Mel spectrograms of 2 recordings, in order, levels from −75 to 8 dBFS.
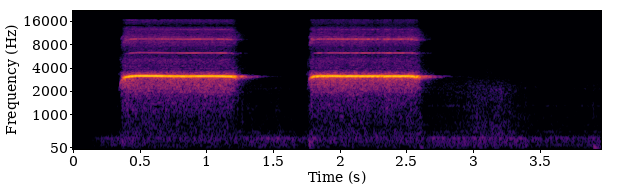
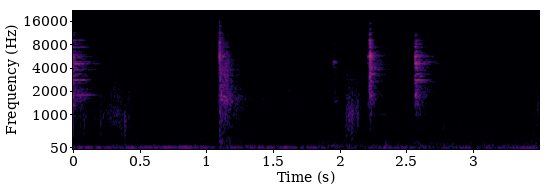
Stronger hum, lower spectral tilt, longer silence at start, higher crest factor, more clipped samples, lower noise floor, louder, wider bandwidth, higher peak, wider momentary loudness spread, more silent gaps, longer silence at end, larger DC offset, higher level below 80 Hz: neither; second, 5 dB/octave vs 1.5 dB/octave; first, 0.35 s vs 0 s; second, 10 dB vs 32 dB; neither; second, -60 dBFS vs -65 dBFS; first, -4 LUFS vs -40 LUFS; about the same, 17 kHz vs 16 kHz; first, 0 dBFS vs -16 dBFS; second, 7 LU vs 25 LU; neither; first, 1.3 s vs 0 s; neither; second, -72 dBFS vs -64 dBFS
